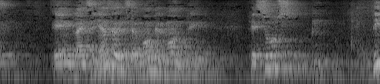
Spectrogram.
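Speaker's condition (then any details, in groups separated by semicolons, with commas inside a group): No condition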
